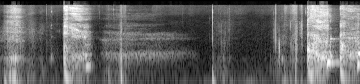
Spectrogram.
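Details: A child gives harsh, forceful coughs in short bursts, with quieter breaths and faint sounds between them.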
